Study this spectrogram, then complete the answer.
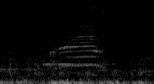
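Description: A cat gives one clear, close meow while being offered flour and rice to eat, with a soft low rumble of room noise beneath it.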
